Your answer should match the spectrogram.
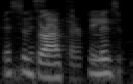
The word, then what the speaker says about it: misanthropy: It's ends in a Y. – Misanthropy.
